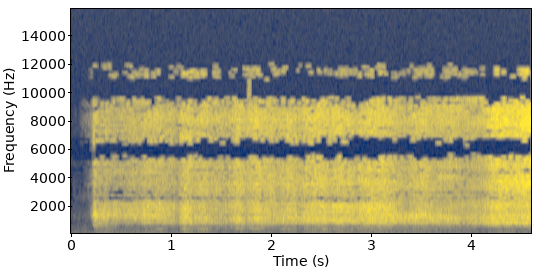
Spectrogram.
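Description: A utility knife blade scores and scrapes along the surface and edge of a brick-sized, solid, dry green floral foam block, held on a table by a hand with long red nails. After a brief silence, a steady, dry, scratchy hiss begins and continues throughout, concentrated in the mids and highs with almost no low end, swelling slightly toward the end.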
